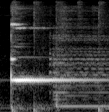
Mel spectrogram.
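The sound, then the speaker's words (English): A bright chime rings out alone: a few quick struck tones layered into a shimmering ding-dong that sustains and slowly fades, with no voices. It is the page-turn signal of a Flash Gordon read-along storybook. “when you hear this chime, turn the page”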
